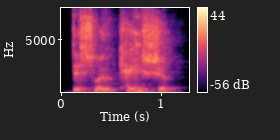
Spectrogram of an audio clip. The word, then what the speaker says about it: dislocation: goes from dislocate to dislocation so suddenly the stress moves to the penultimate syllable the second to last syllable because the ending has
